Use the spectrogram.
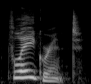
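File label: "flagrant", English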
